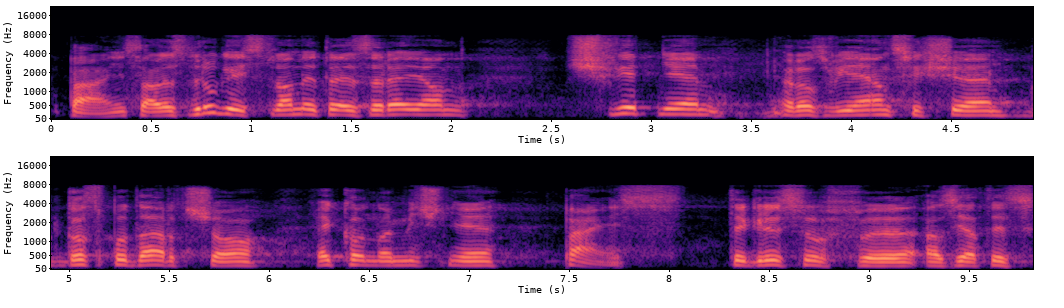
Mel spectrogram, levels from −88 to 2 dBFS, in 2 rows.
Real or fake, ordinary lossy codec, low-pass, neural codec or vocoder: fake; none; none; codec, 16 kHz, 4 kbps, FunCodec, trained on Chinese and English, 50 frames a second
